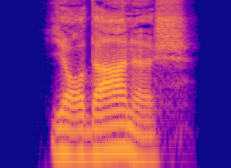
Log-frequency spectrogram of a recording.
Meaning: of Jordan; Jordanian
- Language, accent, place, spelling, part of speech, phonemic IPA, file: German, Germany, Berlin, jordanisch, adjective, /jɔʁˈdaːnɪʃ/, De-jordanisch.ogg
